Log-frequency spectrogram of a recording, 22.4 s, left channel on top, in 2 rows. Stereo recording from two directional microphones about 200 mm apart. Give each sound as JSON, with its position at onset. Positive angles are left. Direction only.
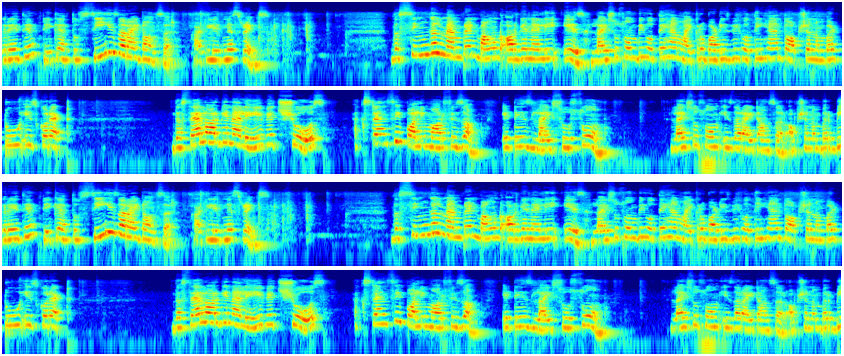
{"t": 0.0, "sound": "a woman's voice", "side_deg": 0}
{"t": 5.2, "sound": "a woman's voice", "side_deg": 20}
{"t": 13.5, "sound": "a woman's voice", "side_deg": 20}
{"t": 18.6, "sound": "a woman's voice", "side_deg": 20}
{"t": 20.1, "sound": "a woman's voice", "side_deg": 20}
